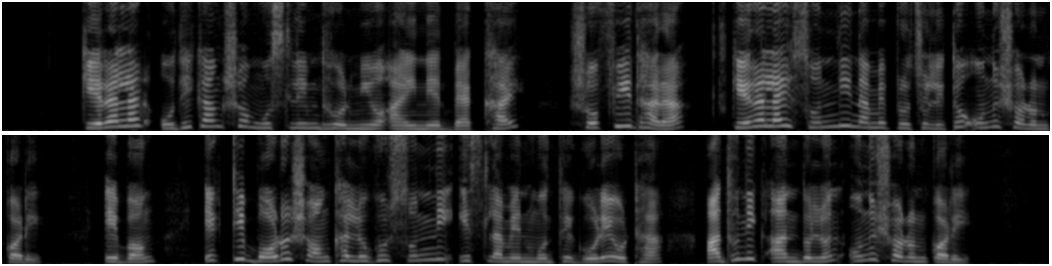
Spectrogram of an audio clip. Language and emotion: Bengali, neutral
